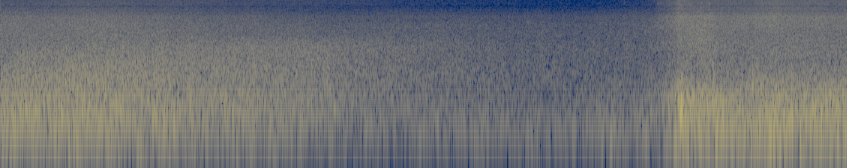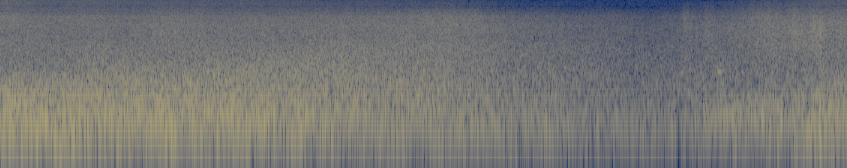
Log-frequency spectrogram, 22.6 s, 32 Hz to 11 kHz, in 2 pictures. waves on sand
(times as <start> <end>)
8.7 18.2, 20.3 22.5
